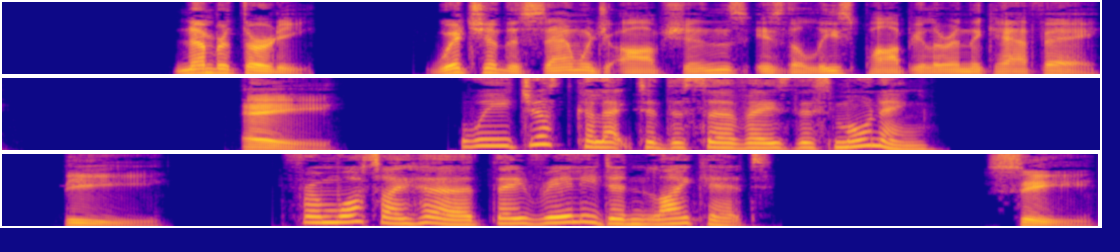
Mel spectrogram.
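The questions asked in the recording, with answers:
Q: Which of the sandwich options is the least popular in the cafe?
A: A: We just collected the surveys this morning.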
